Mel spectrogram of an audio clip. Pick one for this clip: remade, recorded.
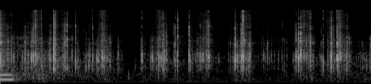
recorded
